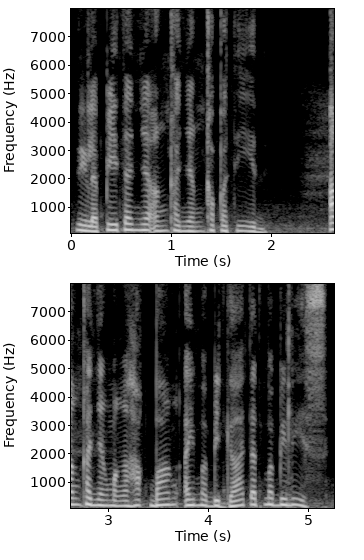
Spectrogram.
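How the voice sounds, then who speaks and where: A woman narrating a dramatic first-person story in measured, cold tones. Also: lowish voice, fairly even intonation.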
